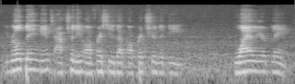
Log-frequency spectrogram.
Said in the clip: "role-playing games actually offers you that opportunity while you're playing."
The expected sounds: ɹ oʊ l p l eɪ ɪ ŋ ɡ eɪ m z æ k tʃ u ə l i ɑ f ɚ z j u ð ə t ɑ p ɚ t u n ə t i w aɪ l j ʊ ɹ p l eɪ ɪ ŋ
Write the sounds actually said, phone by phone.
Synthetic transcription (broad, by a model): ɹ oʊ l p l eɪ ɪ ŋ ɡ eɪ m s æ k tʃ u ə l i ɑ f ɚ s j u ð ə t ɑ p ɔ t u n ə t i w aɪ l j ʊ ɹ p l eɪ ɪ ŋ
